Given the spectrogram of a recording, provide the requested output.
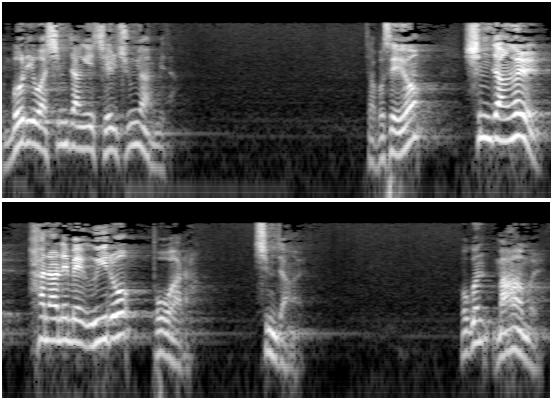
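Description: A male pastor preaching a sermon, emphatic and asking his congregation rhetorical questions. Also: mid-range voice.

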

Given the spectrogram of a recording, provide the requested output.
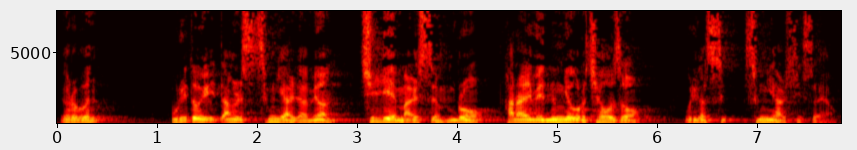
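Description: A man's voice: medium pitch, expressive, moderate pace, darkish tone. A male pastor preaching a sermon, emphatic and asking his congregation rhetorical questions.

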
